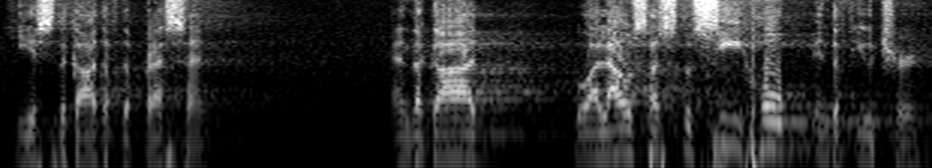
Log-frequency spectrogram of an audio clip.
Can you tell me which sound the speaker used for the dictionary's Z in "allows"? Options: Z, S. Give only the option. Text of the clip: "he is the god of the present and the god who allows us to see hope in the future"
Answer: S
